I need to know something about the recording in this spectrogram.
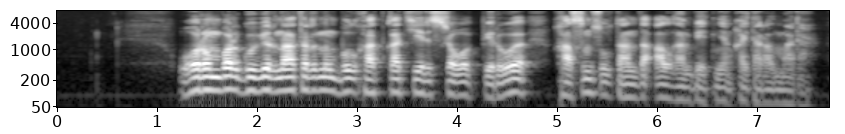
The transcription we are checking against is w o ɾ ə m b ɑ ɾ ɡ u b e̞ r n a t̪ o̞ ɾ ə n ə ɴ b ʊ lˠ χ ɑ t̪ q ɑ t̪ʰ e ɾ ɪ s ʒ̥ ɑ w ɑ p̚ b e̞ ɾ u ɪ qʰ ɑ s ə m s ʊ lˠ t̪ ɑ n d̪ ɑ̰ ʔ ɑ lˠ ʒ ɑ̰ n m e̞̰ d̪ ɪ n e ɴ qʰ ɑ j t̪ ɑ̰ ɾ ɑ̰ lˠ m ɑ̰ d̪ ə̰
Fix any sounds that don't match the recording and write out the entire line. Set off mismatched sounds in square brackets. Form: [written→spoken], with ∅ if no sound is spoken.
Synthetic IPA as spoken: w o ɾ ə m b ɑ ɾ ɡ u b e̞ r n a t̪ o̞ ɾ ə n ə ɴ b ʊ lˠ χ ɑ t̪ q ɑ t̪ʰ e ɾ ɪ s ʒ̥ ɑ w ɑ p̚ b e̞ ɾ u ɪ qʰ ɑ s ə m s ʊ lˠ t̪ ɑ n d̪ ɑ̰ ʔ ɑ lˠ [ʒ→ʁ] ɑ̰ n [m→b] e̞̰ [d̪→t̪] ɪ n e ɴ qʰ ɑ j t̪ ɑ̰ ɾ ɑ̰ lˠ m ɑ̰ d̪ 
